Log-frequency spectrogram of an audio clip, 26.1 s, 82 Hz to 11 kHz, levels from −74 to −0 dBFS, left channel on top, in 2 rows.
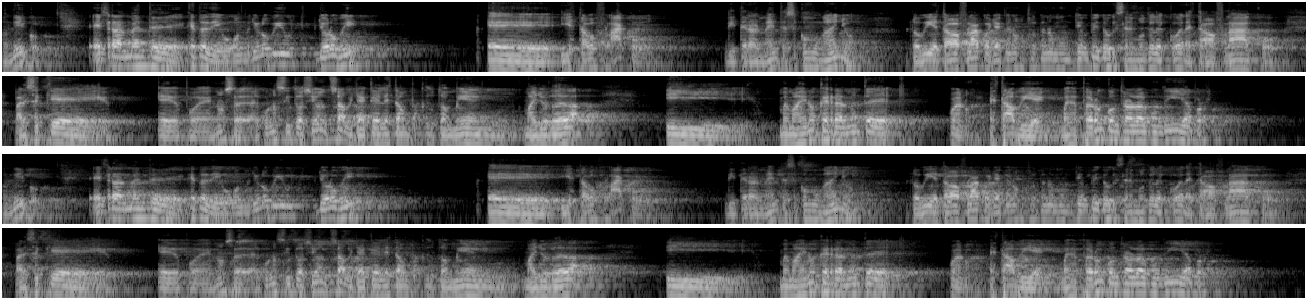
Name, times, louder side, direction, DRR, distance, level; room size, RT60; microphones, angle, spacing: voice 1, 0.0-3.5 4.9-6.5 7.2-8.5 9.1-14.1 14.6-18.8 19.1-19.2 19.7-20.5 20.8-21.9 22.5-25.1, left 3 dB, 70° left, 2 dB, 2.8 m, -24 dB
27.5 x 26.0 x 4.1 m, 1.4 s
head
